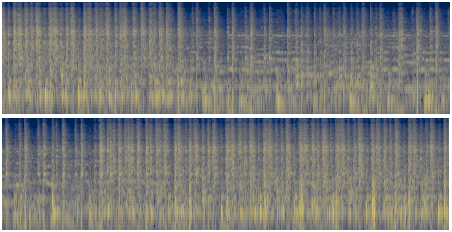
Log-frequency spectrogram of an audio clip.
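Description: Pambai drums and a thappattai frame drum beaten with sticks in a fast, dense rhythm, accompanying a man singing a Vinayagar (Ganesha) devotional song over a microphone. From about four seconds in to about eleven the drumming thins out and the singing comes forward, then the full drumming returns.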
